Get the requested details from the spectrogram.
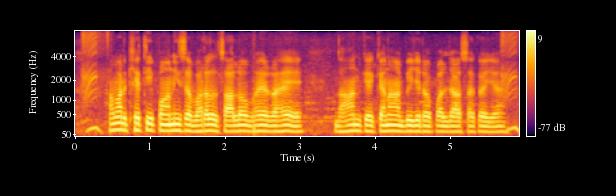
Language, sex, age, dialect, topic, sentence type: Maithili, male, 18-24, Bajjika, agriculture, question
